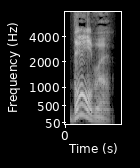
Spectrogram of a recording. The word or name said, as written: ballroom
